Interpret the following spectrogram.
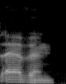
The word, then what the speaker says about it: Evan: The funny thing is my name is Evan. Like, it rhymes with Kevin, obviously.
